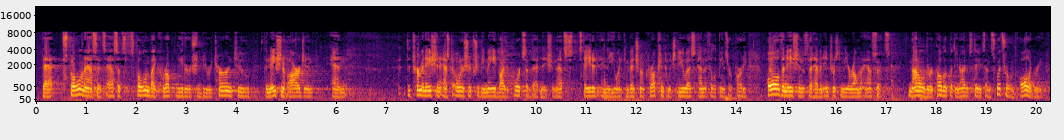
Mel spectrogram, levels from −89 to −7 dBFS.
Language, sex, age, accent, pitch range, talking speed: English, male, 60-79, American, 135-165 Hz, 210 wpm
